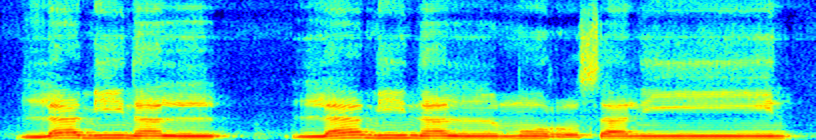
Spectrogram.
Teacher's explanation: Lə incə samit, mim hərfi incə samit, nun hərfi incə samitdir. Burada ləminəl dedikdə ləmin demək məxrəcini saxlayırıq.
